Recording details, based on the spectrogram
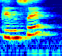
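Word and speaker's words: quince: uh for 15 like how do you say 15 15 is kin say 15 is kin kin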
